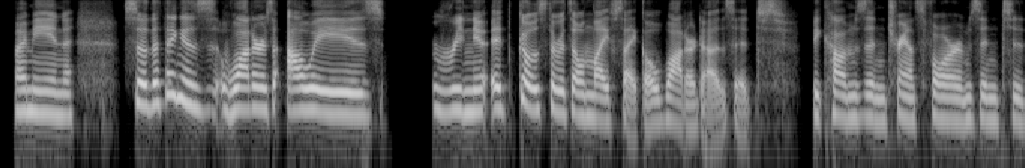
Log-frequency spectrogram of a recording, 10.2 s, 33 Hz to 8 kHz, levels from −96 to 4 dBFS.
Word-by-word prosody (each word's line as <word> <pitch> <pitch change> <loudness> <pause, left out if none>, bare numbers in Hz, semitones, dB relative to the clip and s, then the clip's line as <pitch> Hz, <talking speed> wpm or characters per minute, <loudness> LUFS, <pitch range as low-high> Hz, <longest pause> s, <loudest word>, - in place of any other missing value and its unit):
I 215 0 +2
mean, 195 -3 -1 0.5
so 270 -2 +3
the 265 +1 +2
thing 360 +1 +2
is, 235 -7 +1
water's 225 +1 +3
always 200 -4 +3 0.5
renew 215 -1 0
it 230 -1 0
goes 225 -6 +3
through 210 - +1
its 200 +2 -2
own 185 -3 +1
life 160 -3 0
cycle, 150 -1 -2
water 140 -5 0
does, 130 - -5
it - - -8 0.2
becomes 175 -2 -2
and 160 -3 -3
transforms 165 -1 -1
into 160 -2 -5
200 Hz, 135 wpm, -23 LUFS, 170-225 Hz, 0.5 s, so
